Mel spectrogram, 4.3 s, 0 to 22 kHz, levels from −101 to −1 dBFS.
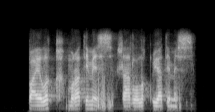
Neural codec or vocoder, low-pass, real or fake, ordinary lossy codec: none; 7.2 kHz; real; Opus, 32 kbps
